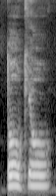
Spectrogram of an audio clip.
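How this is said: It is said in a Japanese style.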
